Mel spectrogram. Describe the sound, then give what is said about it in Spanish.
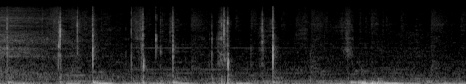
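Tarot cards being shuffled and drawn: many crisp, sharp flicks and snaps in an irregular run over a steady soft rustle, with no talking. “Vamos a sacar cuatro, cinco cartas.”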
